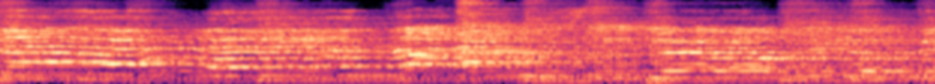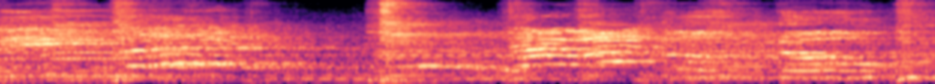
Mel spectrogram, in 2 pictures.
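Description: Woman singing live into a handheld microphone, accompanied by two acoustic guitars.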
